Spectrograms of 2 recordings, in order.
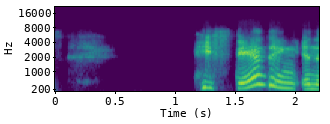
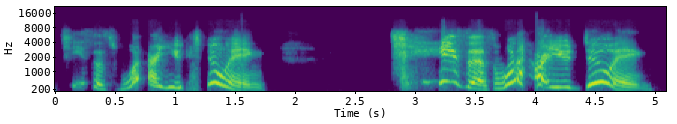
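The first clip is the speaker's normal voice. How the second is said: high, louder, building alarm; alarmed mother; 7 semitones higher, 4 dB louder than usual. Acted. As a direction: cry out to the lost son. Mary finding lost son.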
